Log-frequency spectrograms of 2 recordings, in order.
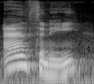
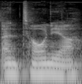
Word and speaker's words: Antonia: But Anthony, I just realized I've been saying his name wrong. It's Antonia.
